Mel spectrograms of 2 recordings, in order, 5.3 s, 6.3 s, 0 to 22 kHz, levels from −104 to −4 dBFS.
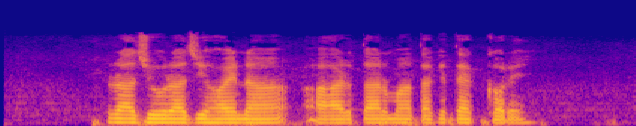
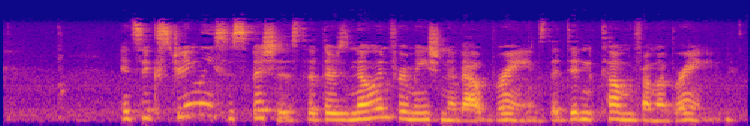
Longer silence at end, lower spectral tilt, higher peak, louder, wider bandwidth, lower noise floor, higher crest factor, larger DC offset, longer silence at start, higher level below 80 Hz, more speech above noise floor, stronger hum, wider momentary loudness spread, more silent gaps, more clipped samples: first, 0.85 s vs 0.1 s; first, -8 dB/octave vs -3 dB/octave; about the same, -2 dBFS vs -4 dBFS; first, -18 LUFS vs -22 LUFS; second, 7.4 kHz vs 12.5 kHz; first, -55 dBFS vs -49 dBFS; about the same, 18 dB vs 20 dB; neither; first, 0.75 s vs 0.5 s; first, -44 dBFS vs -68 dBFS; first, 38 dB vs 27 dB; neither; about the same, 8 LU vs 8 LU; neither; neither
